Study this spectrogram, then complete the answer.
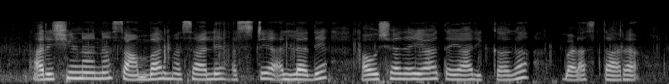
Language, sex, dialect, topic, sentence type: Kannada, female, Dharwad Kannada, agriculture, statement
